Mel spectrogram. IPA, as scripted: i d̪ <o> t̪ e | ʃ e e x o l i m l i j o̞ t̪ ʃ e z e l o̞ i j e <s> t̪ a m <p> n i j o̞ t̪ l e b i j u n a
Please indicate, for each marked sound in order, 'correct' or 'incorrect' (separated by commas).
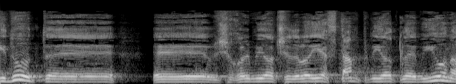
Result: incorrect, correct, correct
